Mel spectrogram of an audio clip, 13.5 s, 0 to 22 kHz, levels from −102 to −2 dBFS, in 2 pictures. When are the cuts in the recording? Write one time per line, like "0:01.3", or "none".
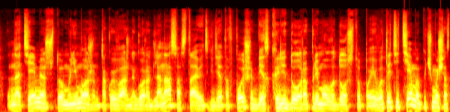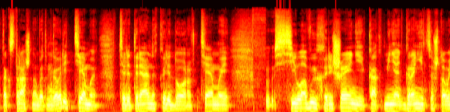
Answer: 0:09.7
